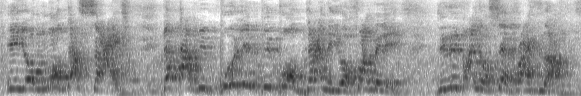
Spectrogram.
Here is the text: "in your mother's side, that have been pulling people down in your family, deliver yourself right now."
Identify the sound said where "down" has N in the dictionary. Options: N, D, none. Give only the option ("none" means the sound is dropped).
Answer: N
